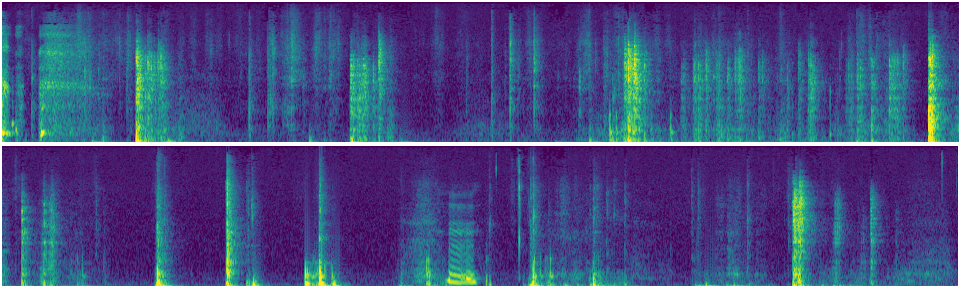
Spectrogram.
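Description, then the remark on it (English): Tarot cards being shuffled, with irregular bursts of crisp tapping and brief riffling clicks, some louder and sharper than others, with short quiet gaps between them and no talking. “So if you hear any tapping, that's the cards.”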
